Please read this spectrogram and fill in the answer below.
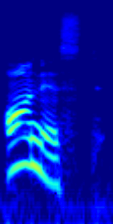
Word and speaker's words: honest: funny generous hard-working honest here we don't pronounce the h we say honest kind lazy optimistic optimistic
